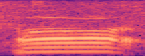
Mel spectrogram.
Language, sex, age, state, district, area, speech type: Maithili, female, 60+, Bihar, Araria, rural, spontaneous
